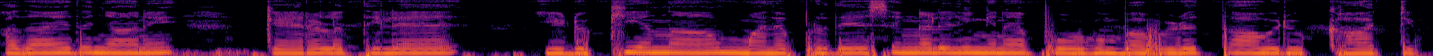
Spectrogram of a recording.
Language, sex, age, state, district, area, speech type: Malayalam, male, 18-30, Kerala, Kasaragod, rural, spontaneous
